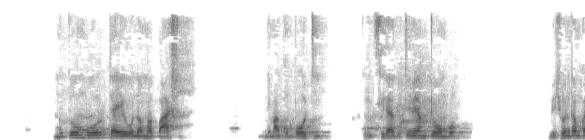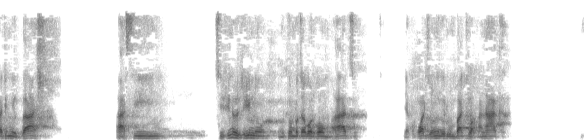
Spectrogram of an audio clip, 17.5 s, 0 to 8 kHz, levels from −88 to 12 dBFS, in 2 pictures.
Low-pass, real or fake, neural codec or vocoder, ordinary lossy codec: 7.2 kHz; fake; codec, 24 kHz, 6 kbps, HILCodec; MP3, 32 kbps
